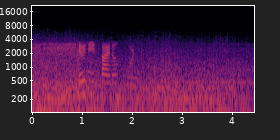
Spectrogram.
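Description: Soyuz-FG rocket climbing after liftoff, its engines making a steady, even noise. Brief fragments of a voice come over it about a second in.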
